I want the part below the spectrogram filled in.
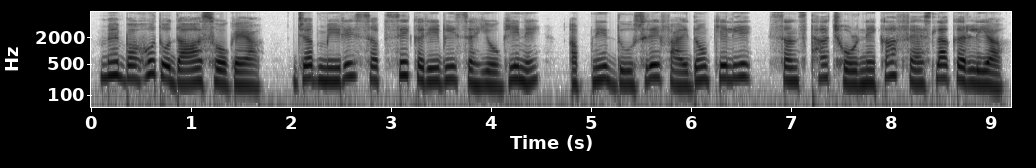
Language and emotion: Hindi, sad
